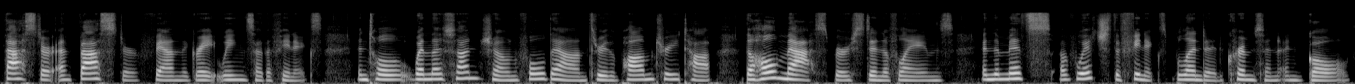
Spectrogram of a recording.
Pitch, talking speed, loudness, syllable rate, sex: 215 Hz, 175 wpm, -19 LUFS, 4.1 syllables/s, female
